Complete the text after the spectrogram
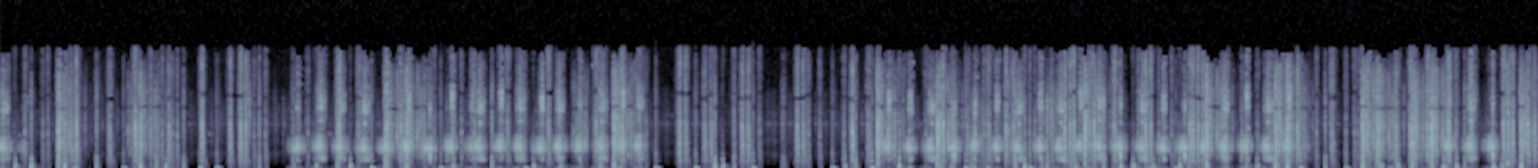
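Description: Cartoon plants fire rapid popping shots with icy whooshes.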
